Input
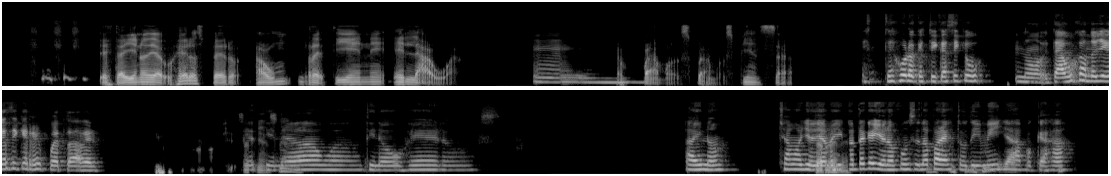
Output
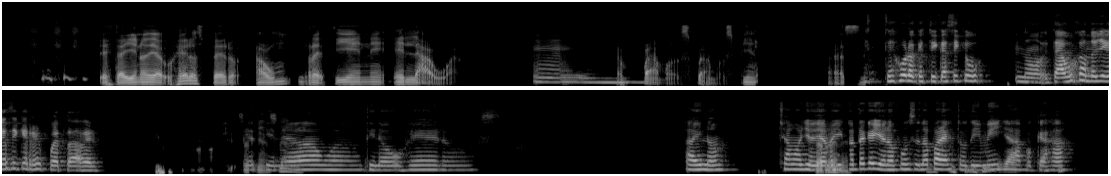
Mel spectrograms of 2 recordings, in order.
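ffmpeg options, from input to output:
ffmpeg -i in.wav -filter_complex "[0:a]asplit=3[link_01][link_02][link_03];[link_01]atrim=end=7.532[link_04];[link_02]atrim=start=7.528:end=8.632,asetpts=PTS-STARTPTS,areverse[link_05];[link_03]atrim=start=8.628[link_06];[link_04][link_05]acrossfade=duration=0.004:curve1=hsin:curve2=hsin[link_07];[link_07][link_06]acrossfade=duration=0.004:curve1=hsin:curve2=hsin,highpass=48,volume=-5dB" out.wav

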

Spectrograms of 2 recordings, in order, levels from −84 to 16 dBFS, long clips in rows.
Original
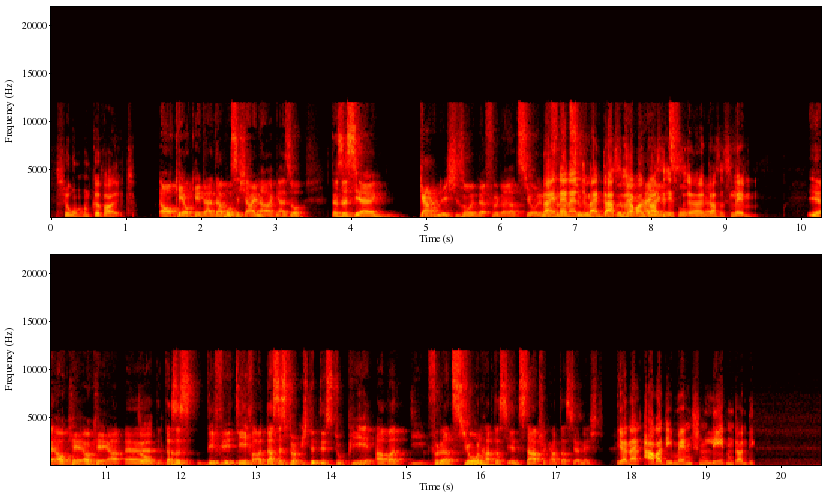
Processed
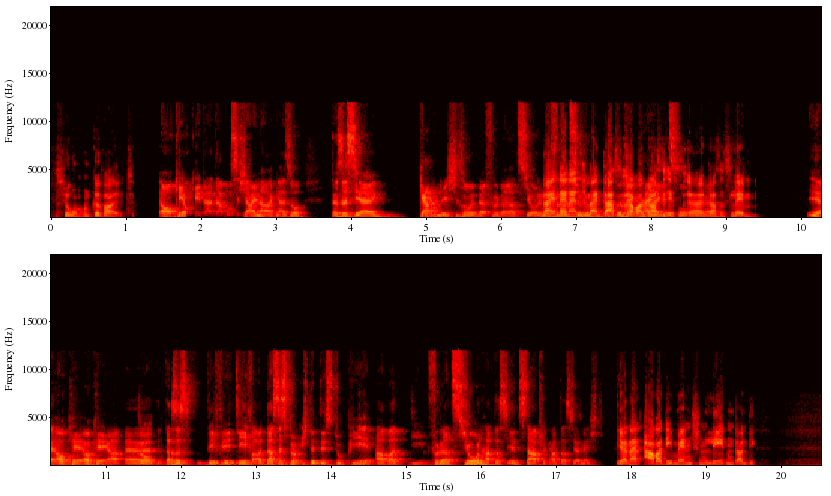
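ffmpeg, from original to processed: ffmpeg -i in.wav -filter_complex "[0:a]asettb=1/sr,asplit=3[link_01][link_02][link_03];[link_01]atrim=end=1.794[link_04];[link_02]atrim=start=1.79:end=2.56,asetpts=PTS-STARTPTS,afade=type=in:duration=0.004:curve=qsin,afade=type=out:start_time=0.766:duration=0.004:curve=qsin,highpass=1400[link_05];[link_03]atrim=start=2.556[link_06];[link_04][link_05]acrossfade=duration=0.004:curve1=hsin:curve2=qsin[link_07];[link_07][link_06]acrossfade=duration=0.004:curve1=qsin:curve2=hsin,asettb=1/sr,asplit=3[link_08][link_09][link_10];[link_08]atrim=end=12.044[link_11];[link_09]atrim=start=12.04:end=12.65,asetpts=PTS-STARTPTS,afade=type=in:duration=0.004:curve=qsin,afade=type=out:start_time=0.606:duration=0.004:curve=qsin,acrossover=split=7400[link_12][link_13];[link_13]acompressor=threshold=-51dB:ratio=4:attack=1:release=60[link_14];[link_12][link_14]amix=inputs=2:normalize=0[link_15];[link_10]atrim=start=12.646[link_16];[link_11][link_15]acrossfade=duration=0.004:curve1=hsin:curve2=qsin[link_17];[link_17][link_16]acrossfade=duration=0.004:curve1=qsin:curve2=hsin,agate=range=-33dB:threshold=-52dB:ratio=3:detection=peak,acompressor=mode=upward:threshold=-36dB:ratio=2.5,volume=-7.5dB" out.wav

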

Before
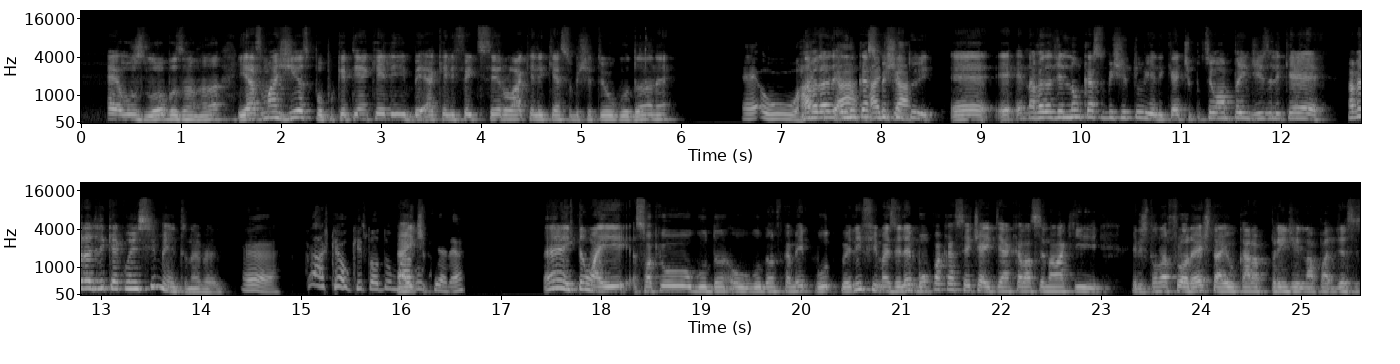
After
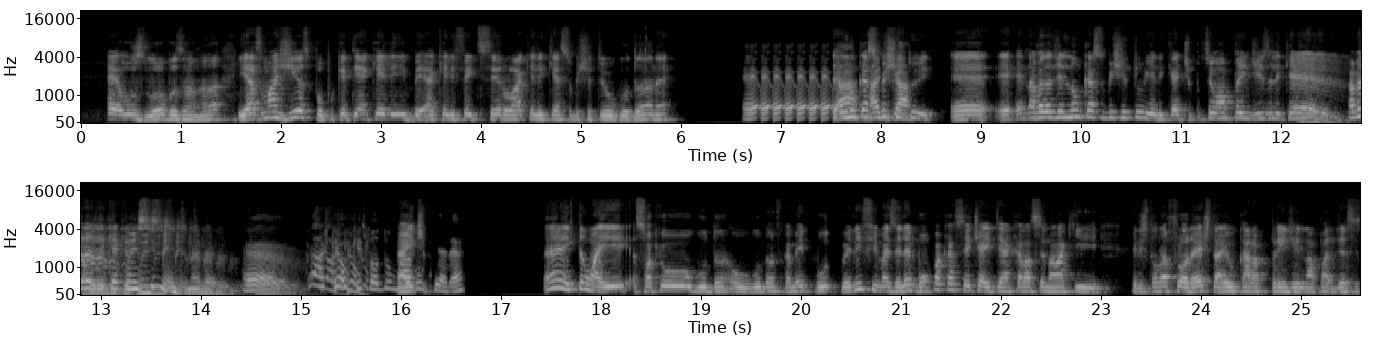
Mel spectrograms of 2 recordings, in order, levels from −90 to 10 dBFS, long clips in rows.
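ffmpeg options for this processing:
ffmpeg -i in.wav -filter_complex "[0:a]asplit=3[link_01][link_02][link_03];[link_01]afade=type=out:start_time=12.15:duration=0.02[link_04];[link_02]asplit=5[link_05][link_06][link_07][link_08][link_09];[link_06]adelay=124,afreqshift=-150,volume=-5.5dB[link_10];[link_07]adelay=248,afreqshift=-300,volume=-14.9dB[link_11];[link_08]adelay=372,afreqshift=-450,volume=-24.2dB[link_12];[link_09]adelay=496,afreqshift=-600,volume=-33.6dB[link_13];[link_05][link_10][link_11][link_12][link_13]amix=inputs=5:normalize=0,afade=type=in:start_time=12.15:duration=0.02,afade=type=out:start_time=15.66:duration=0.02[link_14];[link_03]afade=type=in:start_time=15.66:duration=0.02[link_15];[link_04][link_14][link_15]amix=inputs=3:normalize=0,asplit=8[link_16][link_17][link_18][link_19][link_20][link_21][link_22][link_23];[link_16]atrim=end=6.802[link_24];[link_17]atrim=start=6.678:end=6.802[link_25];[link_18]atrim=start=6.678:end=6.802[link_26];[link_19]atrim=start=6.678:end=6.802[link_27];[link_20]atrim=start=6.678:end=6.802[link_28];[link_21]atrim=start=6.678:end=6.802[link_29];[link_22]atrim=start=6.678:end=6.802[link_30];[link_23]atrim=start=7.518[link_31];[link_24][link_25]acrossfade=duration=0.004:curve1=hsin:curve2=hsin[link_32];[link_32][link_26]acrossfade=duration=0.004:curve1=hsin:curve2=hsin[link_33];[link_33][link_27]acrossfade=duration=0.004:curve1=hsin:curve2=hsin[link_34];[link_34][link_28]acrossfade=duration=0.004:curve1=hsin:curve2=hsin[link_35];[link_35][link_29]acrossfade=duration=0.004:curve1=hsin:curve2=hsin[link_36];[link_36][link_30]acrossfade=duration=0.004:curve1=hsin:curve2=hsin[link_37];[link_37][link_31]acrossfade=duration=0.004:curve1=hsin:curve2=hsin" out.wav

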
